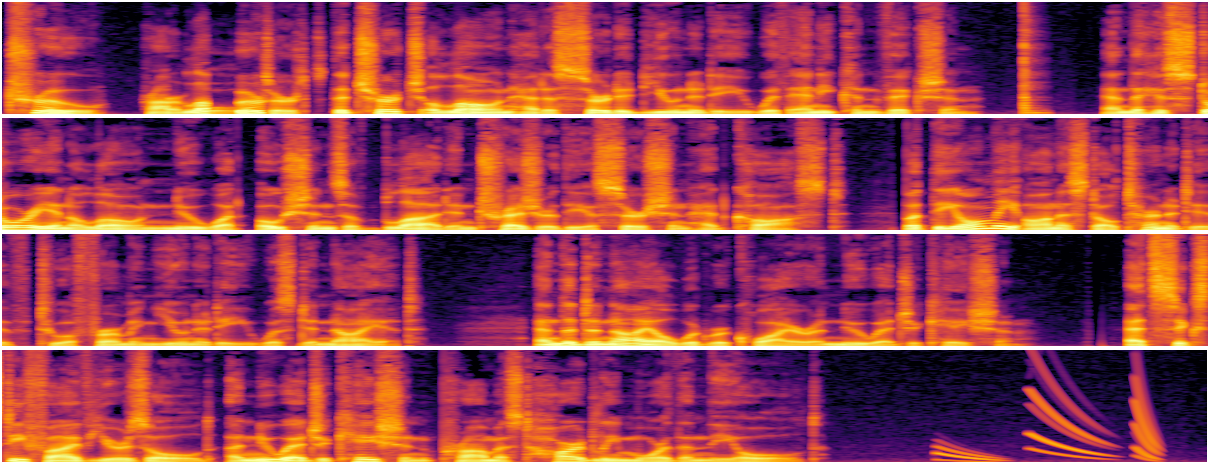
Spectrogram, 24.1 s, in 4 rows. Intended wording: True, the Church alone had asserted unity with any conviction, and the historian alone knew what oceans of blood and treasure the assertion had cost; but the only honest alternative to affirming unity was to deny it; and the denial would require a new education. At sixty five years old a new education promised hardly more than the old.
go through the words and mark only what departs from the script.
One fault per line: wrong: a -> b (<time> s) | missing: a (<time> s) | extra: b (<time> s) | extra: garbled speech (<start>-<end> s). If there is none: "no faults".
extra: garbled speech (0.7-1.6 s)
missing: to (13.5 s)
